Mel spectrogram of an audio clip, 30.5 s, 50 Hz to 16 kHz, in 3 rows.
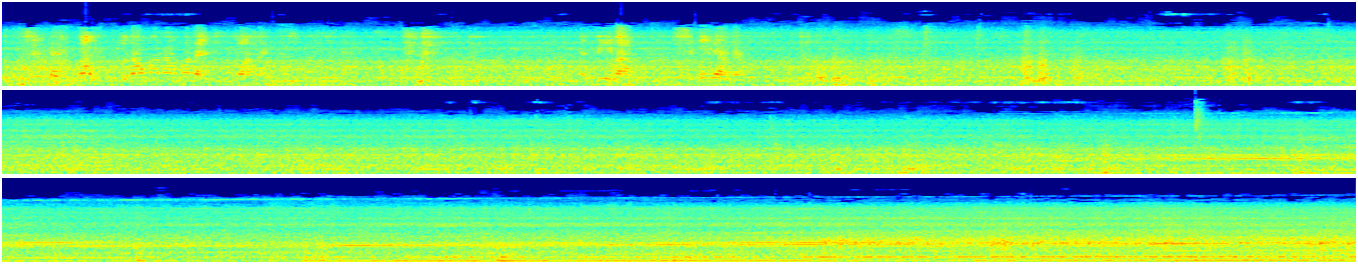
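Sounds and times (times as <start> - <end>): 
E231 series commuter train interior running rumble: 0.0 - 30.4
low hum: 17.2 - 30.4
high train motor whine as the train speeds up: 17.3 - 30.4.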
